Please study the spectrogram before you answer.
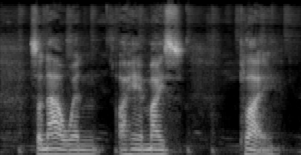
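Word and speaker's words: Ma$e: This is Mace, which is spelt MA $E.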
